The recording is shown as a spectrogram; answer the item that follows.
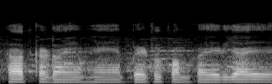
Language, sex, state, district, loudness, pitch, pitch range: Hindi, male, Bihar, Jahanabad, -20 LUFS, 115 Hz, 115-120 Hz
